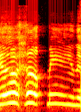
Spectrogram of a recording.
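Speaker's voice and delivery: very high, shrieking, acted-out scream. Imagining the burned man calling out: imitating someone screaming. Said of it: "when he's screaming".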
